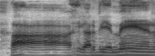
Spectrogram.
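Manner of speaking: ordinary delivery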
